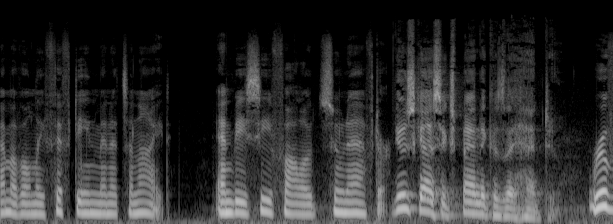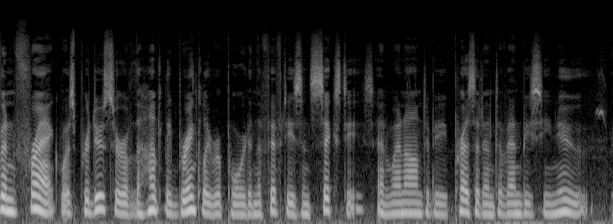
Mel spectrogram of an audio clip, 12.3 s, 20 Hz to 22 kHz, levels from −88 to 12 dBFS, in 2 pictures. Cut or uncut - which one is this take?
uncut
